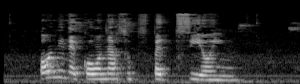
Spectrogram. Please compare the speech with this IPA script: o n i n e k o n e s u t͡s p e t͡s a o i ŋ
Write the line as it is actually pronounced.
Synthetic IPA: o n i n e k o n a s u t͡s p e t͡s i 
